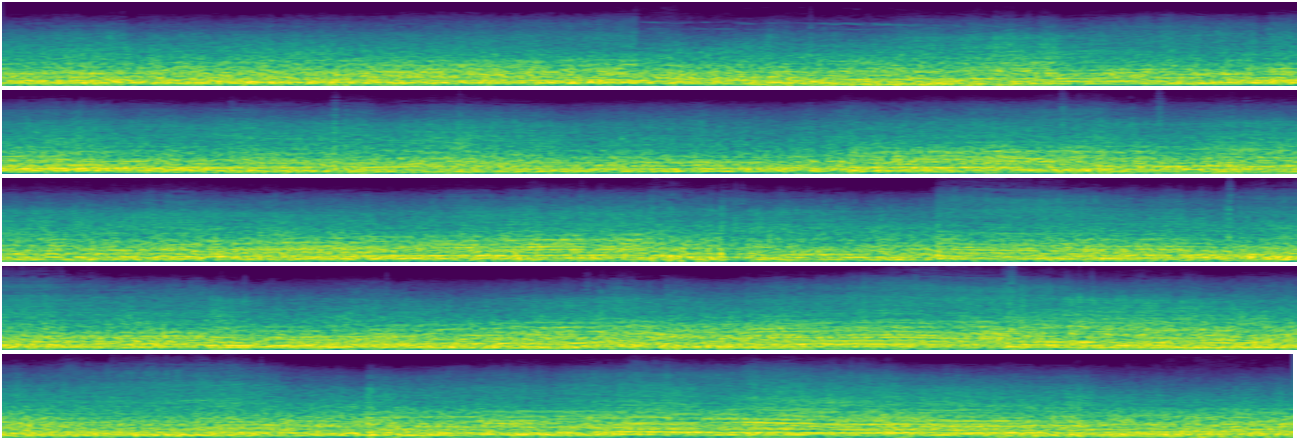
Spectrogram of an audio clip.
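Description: Race cars in a racing video game roar continuously, with engines droning and shifting pitch over a dense, steady wall of noise and no voices.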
